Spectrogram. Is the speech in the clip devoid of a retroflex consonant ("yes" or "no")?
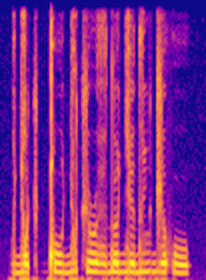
yes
